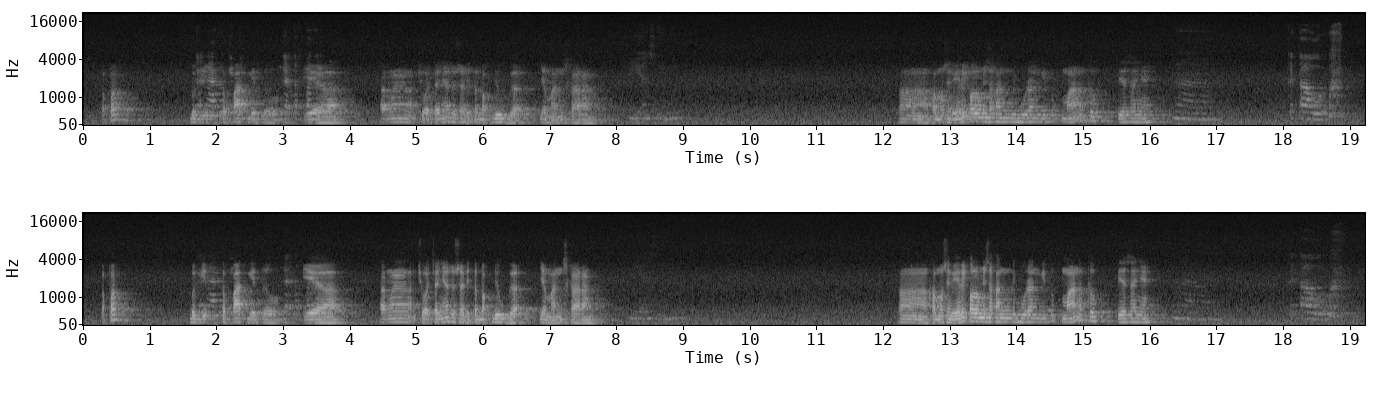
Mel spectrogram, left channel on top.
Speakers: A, on the right (about 60°); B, on the left (about 55°).
A: apa
B: nggak
A: begitu
B: ngaruh
A: tepat
B: gitu
A: gitu.
B: nggak tepat
A: Iya,
B: ya.
A: karena cuacanya susah ditebak juga zaman sekarang.
B: Iya sih ini.
A: Eh, kamu sendiri kalau misalkan liburan gitu kemana tuh biasanya?
B: Nah Gak tahu. <laughs>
